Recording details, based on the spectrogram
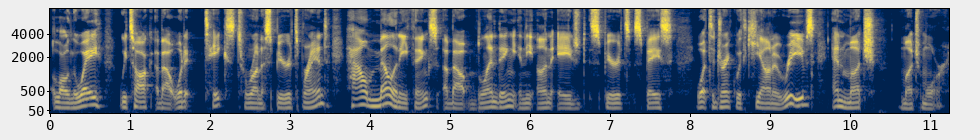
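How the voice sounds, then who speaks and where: Guy hosting a spirits podcast, lowish voice, reads the intro then chats with fillers. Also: animated, moderate pace, few pauses, fairly bright tone. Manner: friendly, enthusiastic, hesitant fillers in questions. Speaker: podcast host. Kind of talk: scripted intro then casual interview.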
